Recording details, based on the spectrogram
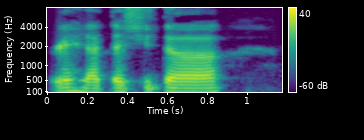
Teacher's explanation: lam itu tidak didengari tapi diganti dengan huruf syin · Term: alif lam syamsiah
